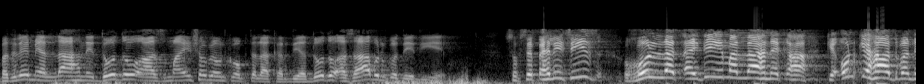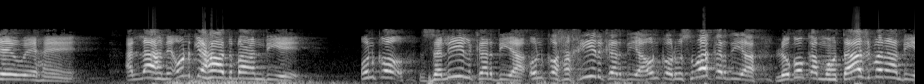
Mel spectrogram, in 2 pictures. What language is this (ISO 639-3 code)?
ara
